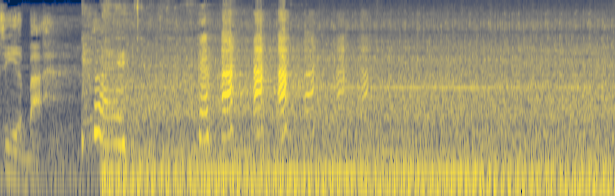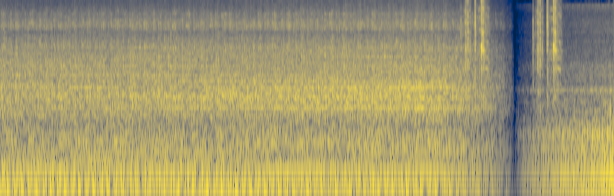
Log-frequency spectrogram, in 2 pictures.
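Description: Truck engines idle nearby with a deep, steady rumble.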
